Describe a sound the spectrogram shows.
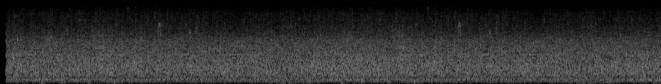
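Water flows and ripples gently in a shallow stream.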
